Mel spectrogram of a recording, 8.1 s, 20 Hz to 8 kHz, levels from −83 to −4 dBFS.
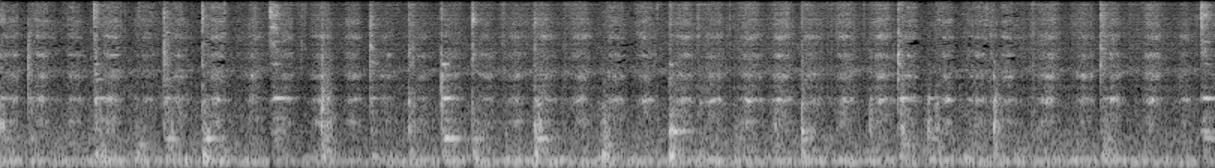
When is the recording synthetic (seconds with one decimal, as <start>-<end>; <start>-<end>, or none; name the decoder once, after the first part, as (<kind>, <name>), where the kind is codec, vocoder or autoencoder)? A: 1.6-4.0 (autoencoder, DAC-VAE); 4.4-6.0; 6.8-8.1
